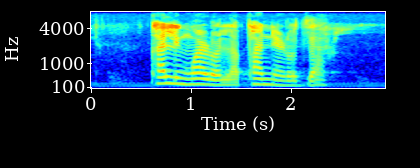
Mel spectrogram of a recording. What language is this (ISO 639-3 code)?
ven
